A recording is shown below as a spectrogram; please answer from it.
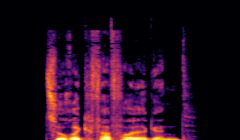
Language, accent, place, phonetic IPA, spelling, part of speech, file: German, Germany, Berlin, [t͡suˈʁʏkfɛɐ̯ˌfɔlɡn̩t], zurückverfolgend, verb, De-zurückverfolgend.ogg
- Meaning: present participle of zurückverfolgen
